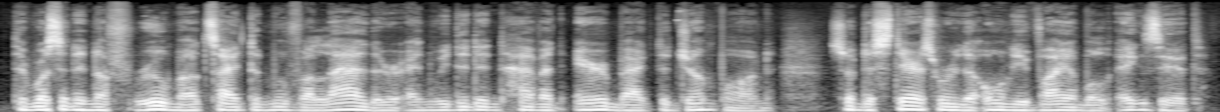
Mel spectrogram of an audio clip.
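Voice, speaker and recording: A man playing a caring young firefighter in a visual novel, speaking in an earnest, gentle, reflective way. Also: lowish voice, steady tone, brisk, no echo, close to an everyday voice. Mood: somber, reflective. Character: caring young male firefighter, steady and sincere.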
